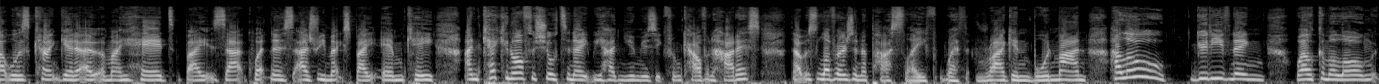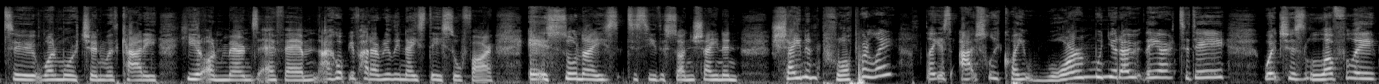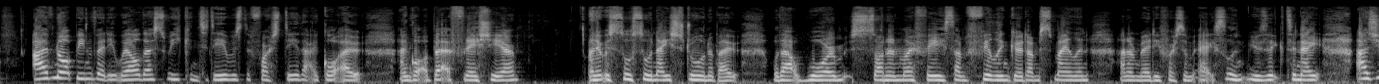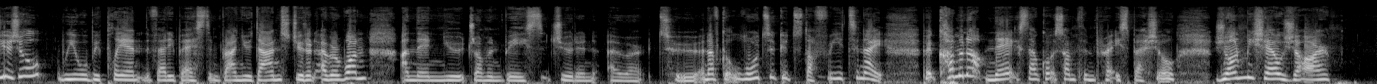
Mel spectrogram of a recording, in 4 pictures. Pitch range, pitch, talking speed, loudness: 200-245 Hz, 215 Hz, 205 wpm, -17 LUFS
